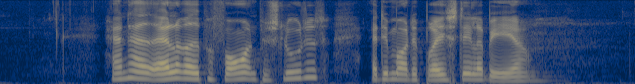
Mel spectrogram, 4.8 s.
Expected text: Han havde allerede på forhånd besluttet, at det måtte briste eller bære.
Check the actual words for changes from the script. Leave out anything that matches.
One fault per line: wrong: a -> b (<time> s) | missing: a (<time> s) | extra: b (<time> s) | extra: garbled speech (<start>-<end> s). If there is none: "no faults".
no faults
